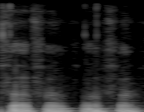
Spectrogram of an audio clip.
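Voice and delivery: ordinary talk, nothing marked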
